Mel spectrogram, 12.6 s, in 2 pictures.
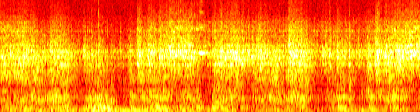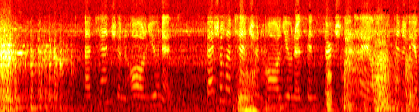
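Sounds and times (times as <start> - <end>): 
car going over the edge, crashing: 0.0 - 7.4.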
